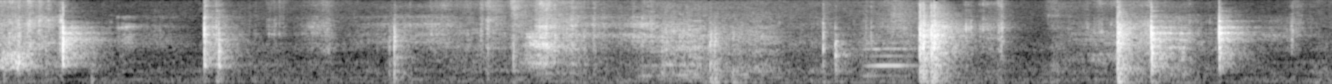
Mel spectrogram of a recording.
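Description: A knife cuts through a soft cake.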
